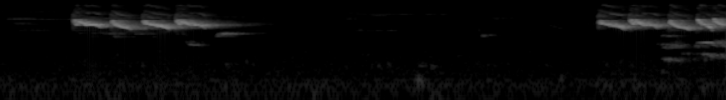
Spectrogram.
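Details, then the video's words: Japanese white-eye singing khuyên líu, competing at dawn: quick high chains of falling notes in two bursts separated by a quiet gap, with a few faint lower chirps. "Khuyên líu đấu lúc bình minh, kích bổi mau nổi!"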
